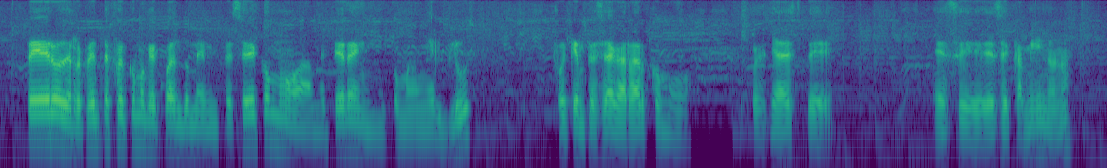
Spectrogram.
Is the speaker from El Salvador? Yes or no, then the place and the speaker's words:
yes; El Salvador; yo soy de El Salvador, entonces pues allá armé una banda con unos amigos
